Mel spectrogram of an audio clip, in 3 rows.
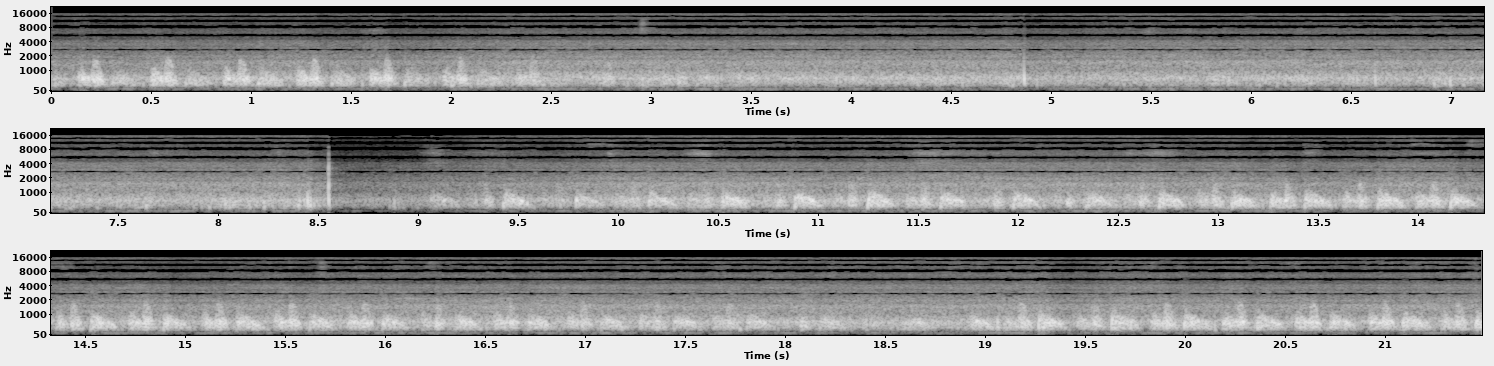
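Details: Fetal heartbeat at 13 weeks of pregnancy, heard by Doppler with an echo-like quality: fast, regular whooshing beats at about 160 a minute, a normal fetal heartbeat.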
